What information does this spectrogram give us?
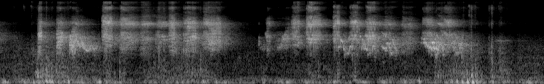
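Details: Several budgerigars having fun, giving dense, scratchy high chirps and warbling chatter in overlapping bursts that rise and fall throughout, with soft low thumps and fluttering noise underneath.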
